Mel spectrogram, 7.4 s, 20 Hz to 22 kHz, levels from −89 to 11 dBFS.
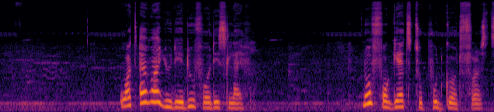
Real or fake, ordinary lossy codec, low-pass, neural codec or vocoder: real; none; none; none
